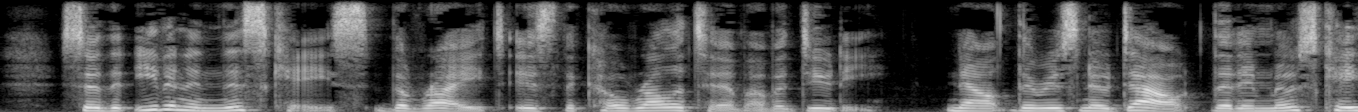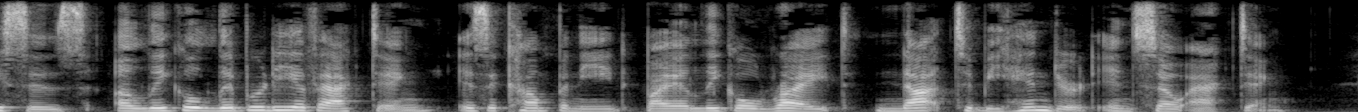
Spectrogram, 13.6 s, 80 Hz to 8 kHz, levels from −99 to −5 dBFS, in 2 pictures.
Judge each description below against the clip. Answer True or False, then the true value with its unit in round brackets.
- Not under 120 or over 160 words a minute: False (180 wpm)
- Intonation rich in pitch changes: False (2.9 semitones)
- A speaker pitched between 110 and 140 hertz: False (190 Hz)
